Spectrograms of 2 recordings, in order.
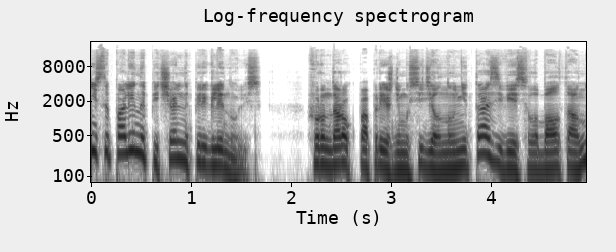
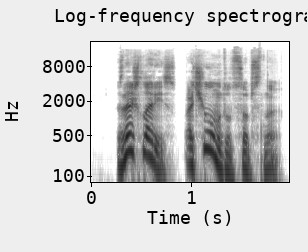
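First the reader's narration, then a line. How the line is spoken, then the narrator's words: Thoughtful. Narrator (Russian): задумчиво сказал друг дядя Витя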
